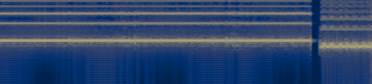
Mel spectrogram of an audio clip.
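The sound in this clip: A fax machine sends its transmission tone, a loud, steady, high electronic whine held for about three seconds, then a brief break before a slightly lower tone picks up.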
